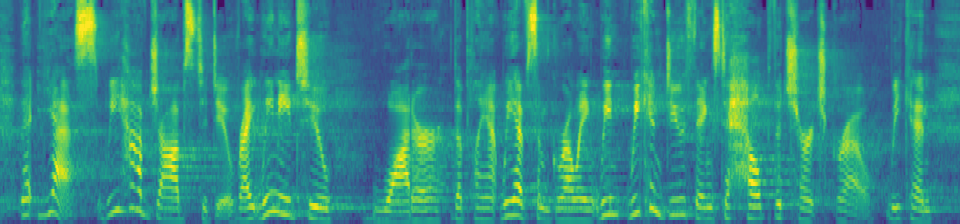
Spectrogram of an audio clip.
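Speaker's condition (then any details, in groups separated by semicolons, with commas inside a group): No condition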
